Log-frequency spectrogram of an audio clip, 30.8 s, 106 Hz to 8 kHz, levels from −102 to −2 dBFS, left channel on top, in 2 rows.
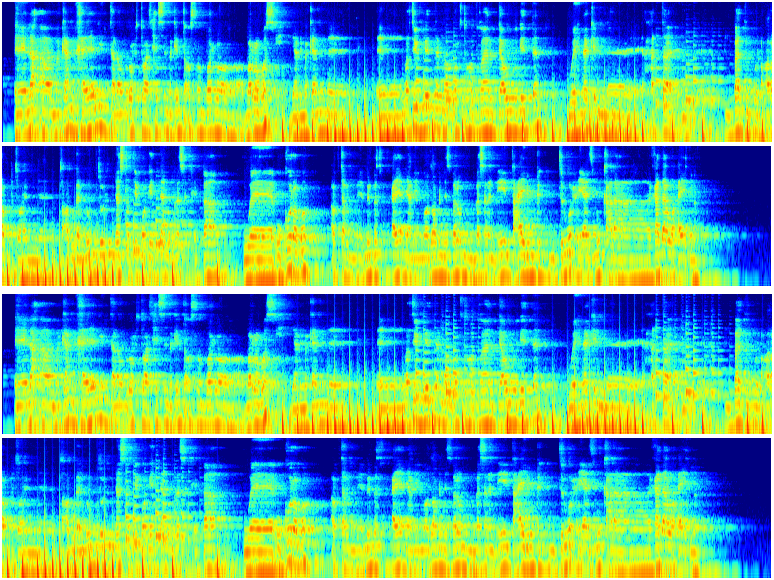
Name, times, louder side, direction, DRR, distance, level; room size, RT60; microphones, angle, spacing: voice 1, 0.2-7.0 7.5-10.8 11.3-19.7 20.2-21.6 22.0-29.4, left 1 dB, 60° left, 5 dB, 2.0 m, -30 dB
sound 1, 5.6-9.5 10.1-14.3 14.9-19.1 19.7-19.8, right 2 dB, 85° right, 1.0 m, -25 dB
28.5 x 11.5 x 8.3 m, 1.5 s
head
